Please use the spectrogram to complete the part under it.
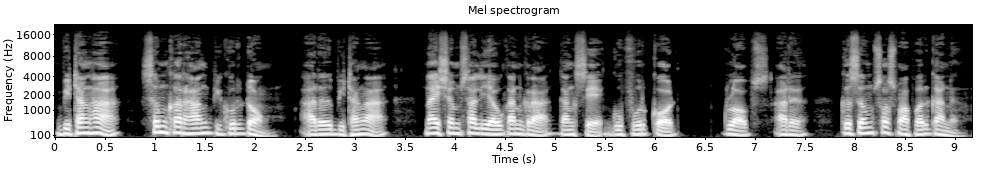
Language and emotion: Bodo, neutral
